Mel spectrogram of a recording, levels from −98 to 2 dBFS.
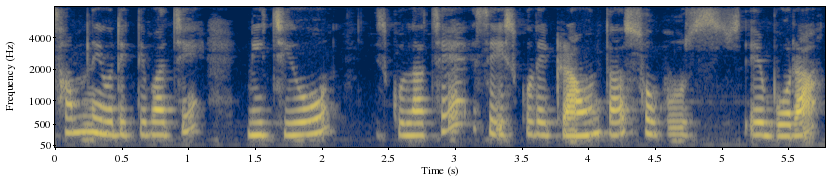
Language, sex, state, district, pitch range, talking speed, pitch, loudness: Bengali, female, Tripura, Unakoti, 260-305 Hz, 115 wpm, 270 Hz, -21 LUFS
